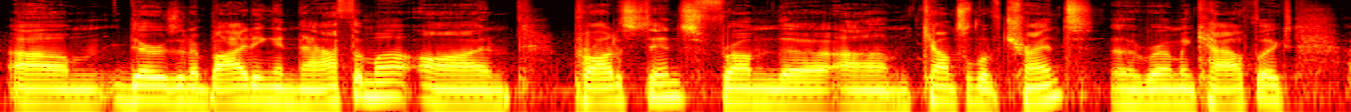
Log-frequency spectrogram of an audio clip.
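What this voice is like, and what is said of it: Strained, fading voice. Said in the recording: “my voice is starting to go already”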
